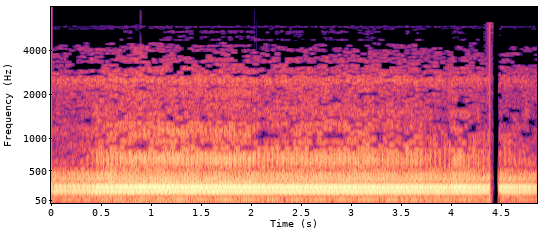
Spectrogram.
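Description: Engine drone of a taxi cab driven fast toward 71st Street, a loud, steady low hum with even tone throughout, briefly cutting out just before the end.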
